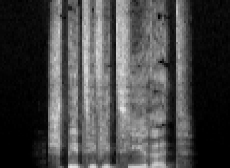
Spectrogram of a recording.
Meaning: second-person plural subjunctive I of spezifizieren
- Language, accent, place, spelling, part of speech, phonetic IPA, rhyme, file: German, Germany, Berlin, spezifizieret, verb, [ʃpet͡sifiˈt͡siːʁət], -iːʁət, De-spezifizieret.ogg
